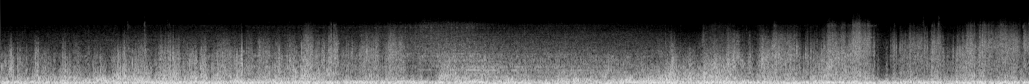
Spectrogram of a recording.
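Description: Wind buffeting a bike-mounted action camera's microphone while riding: a loud, steady low rumble with gusty rustling.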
